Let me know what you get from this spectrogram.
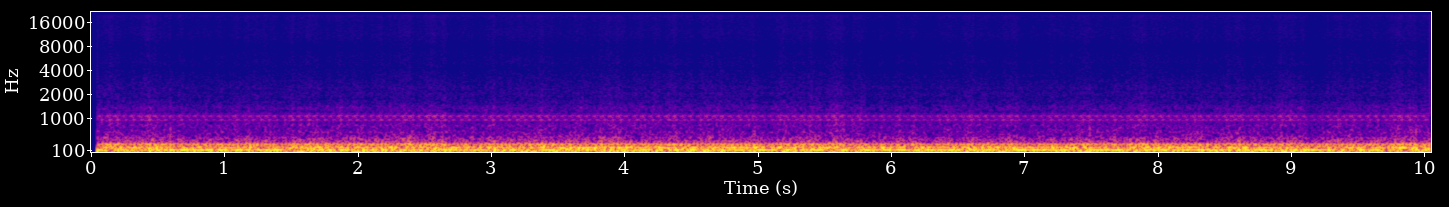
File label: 1000 RPM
